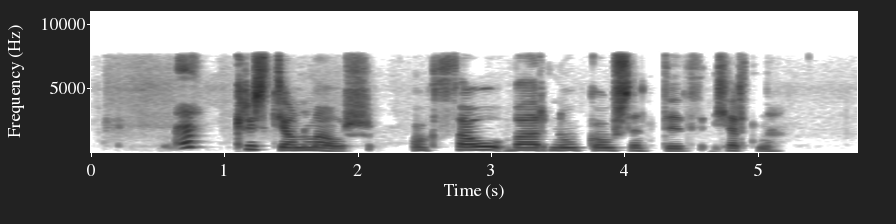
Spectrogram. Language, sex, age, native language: Icelandic, female, 20-29, Icelandic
